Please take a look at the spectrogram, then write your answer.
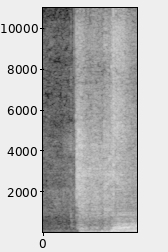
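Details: Silence, then a Nissan 350Z's engine fires abruptly and catches into a strong steady low rumble, after fuel tank lines were replaced, a main relay issue fixed, and missing fuses filled; fuel pressure and voltage good, cooling system not installed.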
